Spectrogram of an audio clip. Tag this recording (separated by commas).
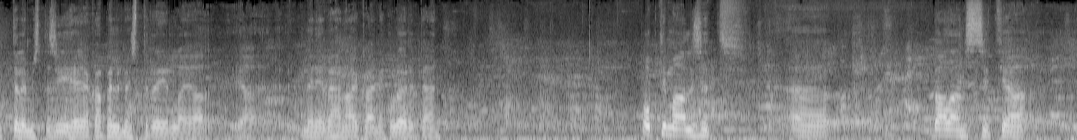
Speech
